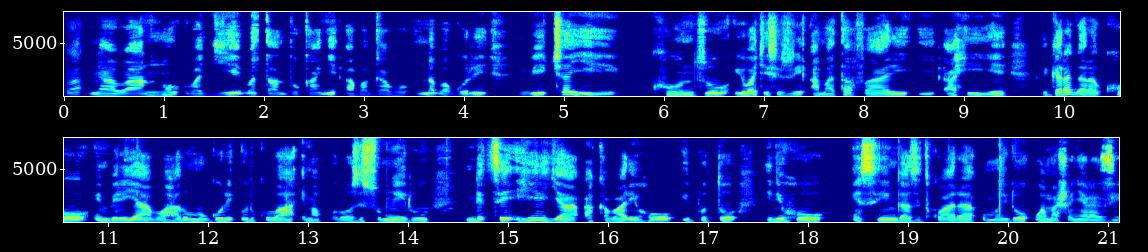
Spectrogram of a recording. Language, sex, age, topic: Kinyarwanda, male, 18-24, finance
